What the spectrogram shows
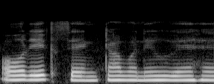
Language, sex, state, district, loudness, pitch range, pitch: Hindi, female, Bihar, Katihar, -13 LUFS, 195-205 Hz, 200 Hz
